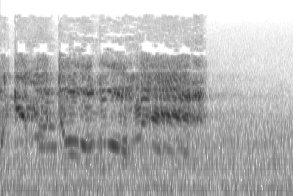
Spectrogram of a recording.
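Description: A voice trails on at the tail of the music track over a steady low rushing noise. About one and a half seconds in, the voice cuts off suddenly and only the steady rush remains.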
